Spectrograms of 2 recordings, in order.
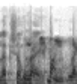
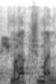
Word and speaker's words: Lakshman: from Baroda from Baroda laksham lakshman sorry I got your name wrong how are you lakshman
